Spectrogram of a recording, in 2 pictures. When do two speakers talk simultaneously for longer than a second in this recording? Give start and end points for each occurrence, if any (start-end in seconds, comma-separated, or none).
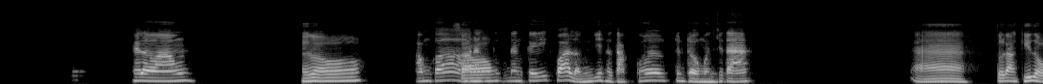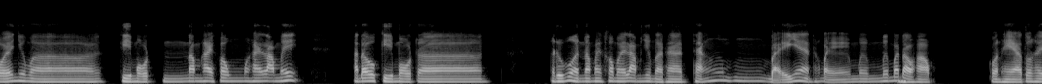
none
